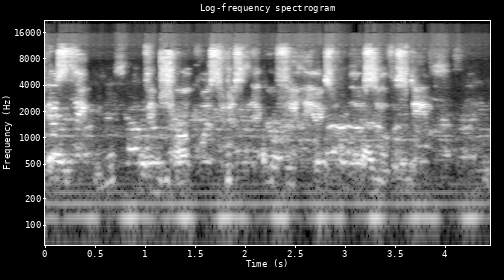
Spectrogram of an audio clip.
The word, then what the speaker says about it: necrophilia: It sounded like a hard G. And if you say necrophilia with a G, like from John Hayes, that turns into, you say it?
